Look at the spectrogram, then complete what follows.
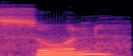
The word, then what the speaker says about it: Son: It's Heung-min Son. I've always said that, but I think it's technically Sun Heung-min. It's however the Koreans pronounce their last name. What? It's Sun.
